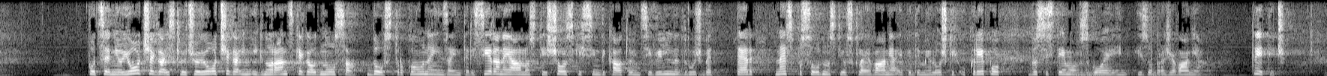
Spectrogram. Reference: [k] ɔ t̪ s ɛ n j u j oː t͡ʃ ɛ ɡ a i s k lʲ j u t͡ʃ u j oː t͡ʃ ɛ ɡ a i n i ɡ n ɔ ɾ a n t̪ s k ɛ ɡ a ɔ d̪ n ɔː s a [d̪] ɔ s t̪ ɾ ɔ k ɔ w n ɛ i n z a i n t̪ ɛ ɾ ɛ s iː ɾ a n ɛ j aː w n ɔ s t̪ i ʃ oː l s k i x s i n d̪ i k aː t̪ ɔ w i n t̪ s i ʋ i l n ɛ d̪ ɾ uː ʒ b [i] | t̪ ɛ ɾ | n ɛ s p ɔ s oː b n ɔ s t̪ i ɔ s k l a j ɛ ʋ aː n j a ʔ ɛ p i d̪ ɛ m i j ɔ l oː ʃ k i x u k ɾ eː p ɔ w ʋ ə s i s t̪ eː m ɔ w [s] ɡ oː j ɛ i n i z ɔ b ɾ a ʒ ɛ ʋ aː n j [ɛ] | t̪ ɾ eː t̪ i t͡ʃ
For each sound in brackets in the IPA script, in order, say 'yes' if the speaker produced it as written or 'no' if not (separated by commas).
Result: no, yes, no, no, no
